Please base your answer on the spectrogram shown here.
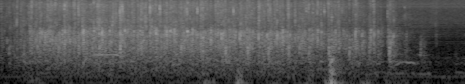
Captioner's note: applause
